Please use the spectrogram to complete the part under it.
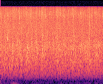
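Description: Church audience applauding during a sermon, a dense, loud, steady wash of clapping from many hands.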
